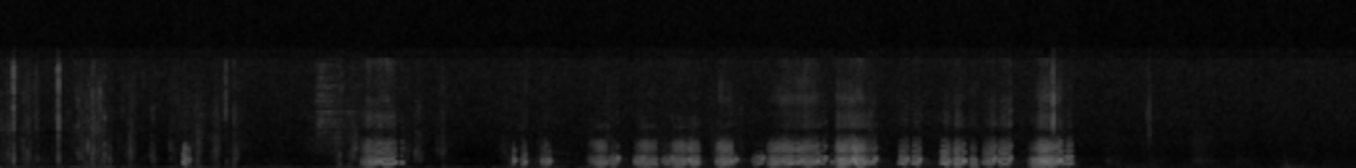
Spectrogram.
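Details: Guinea pig eating and fighting: dry, crunchy bursts of chewing and scuffling come in a rapid run of clusters from about two to nearly seven seconds, with quieter rustling and low background rumble around them.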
